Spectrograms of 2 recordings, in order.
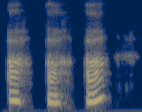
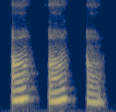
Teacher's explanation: facile de prononcer le son 1 c'est de prononcer la lettre A et ensuite d'ajouter une nasalisation en même temps donc a a a on ajoute la nasalisation 1 1 1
